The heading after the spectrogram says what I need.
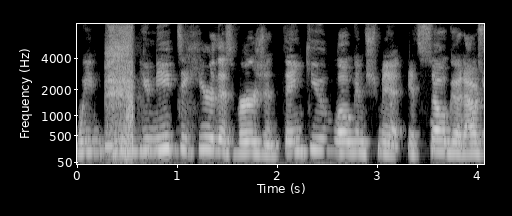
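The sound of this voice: Reading in an unforced voice.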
